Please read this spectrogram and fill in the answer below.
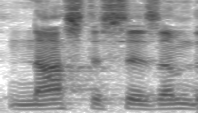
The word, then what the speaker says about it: Gnosticism: The G is silent. It's Gnosticism.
